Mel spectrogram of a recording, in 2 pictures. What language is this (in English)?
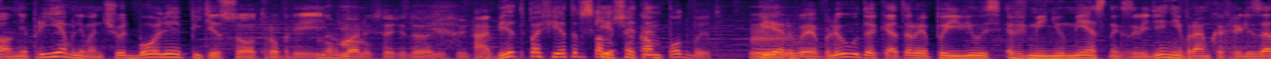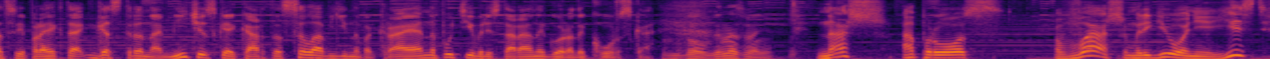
Russian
